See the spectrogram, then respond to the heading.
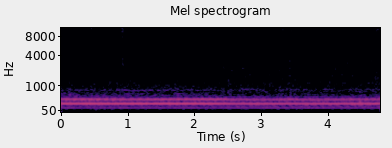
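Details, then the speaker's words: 42" Hampton Bay Littleton ceiling fan at low speed with globe fitted: steady low hum with bright buzzing tone on top from a loose little screw chattering in the light kit; absent without the globe. "oh it's this little screw that's buzzing around so like it does and now a low speed yes the screw i like it is buzzing around real bad"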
